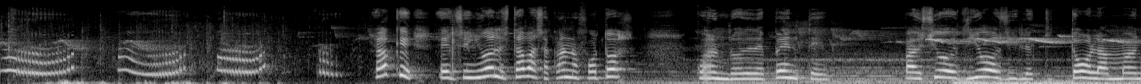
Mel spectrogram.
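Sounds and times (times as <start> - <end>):
voice imitating a small bird screaming: 0.0 - 3.5
speech: 4.0 - 6.4, 7.0 - 11.4.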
